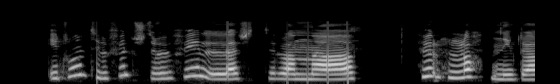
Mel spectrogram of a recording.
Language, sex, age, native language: Icelandic, female, 12, Icelandic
